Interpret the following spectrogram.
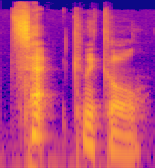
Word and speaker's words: technical: to complete this task technical Tech remember it's a c like in technology technology technical Tech and the is clipped before the C Sound te technical we La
